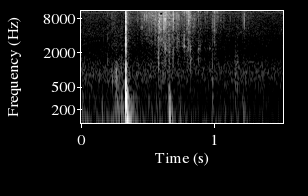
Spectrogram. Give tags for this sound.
bullet impact pebble hit rock stone dirt pebbles

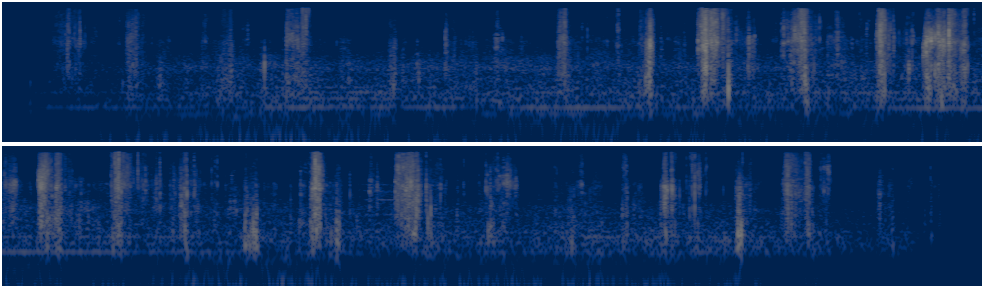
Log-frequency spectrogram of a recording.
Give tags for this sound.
CZ Czech footstep footsteps leaves man Pansk Panska step steps walk walking

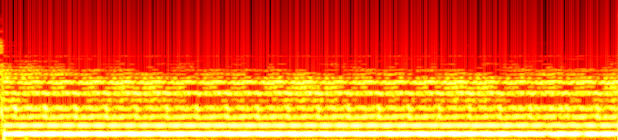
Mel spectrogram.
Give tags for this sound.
organ sound

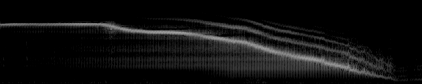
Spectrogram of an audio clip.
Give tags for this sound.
korg Lazer Monotron Sample sampler sfx sound synth

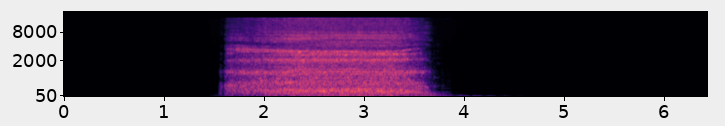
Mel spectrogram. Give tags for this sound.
Creature Growl Horror Monster Roar

